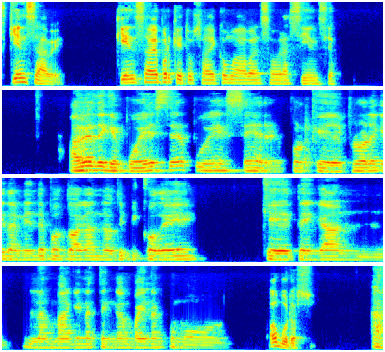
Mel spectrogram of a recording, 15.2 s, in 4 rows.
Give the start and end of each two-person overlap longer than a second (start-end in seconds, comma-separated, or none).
none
